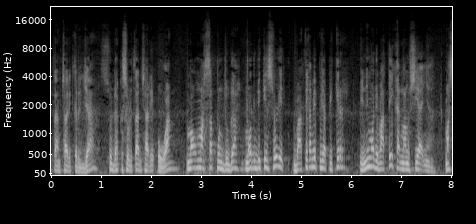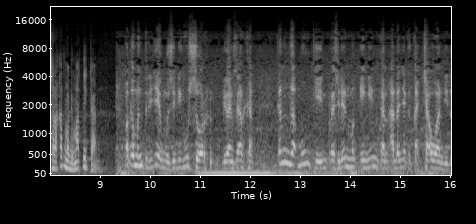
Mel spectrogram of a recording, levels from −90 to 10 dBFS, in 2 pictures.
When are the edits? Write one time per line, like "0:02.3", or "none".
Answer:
0:01.0
0:02.5
0:04.7
0:06.0
0:07.7
0:09.3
